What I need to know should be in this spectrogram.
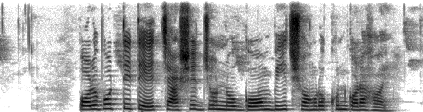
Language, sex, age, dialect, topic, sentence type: Bengali, female, 18-24, Northern/Varendri, agriculture, question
